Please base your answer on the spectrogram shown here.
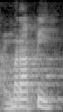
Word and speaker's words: Merapi: Jadi saya di kaki Marapi gunung. Ya? Merapi. Oh tetap dibacanya Merapi juga ya. Sama? Oh. Jadi saya pikir Marapi karena Padang.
